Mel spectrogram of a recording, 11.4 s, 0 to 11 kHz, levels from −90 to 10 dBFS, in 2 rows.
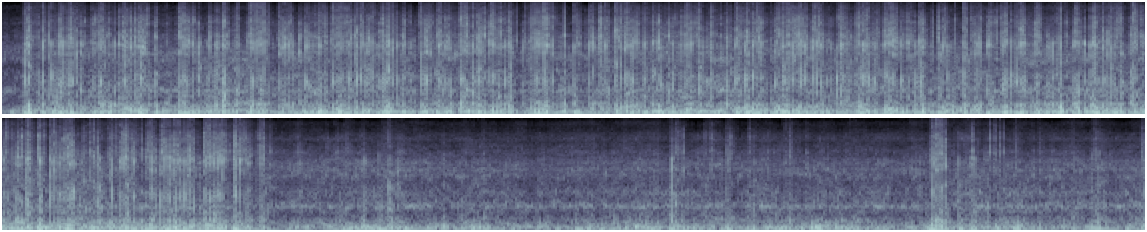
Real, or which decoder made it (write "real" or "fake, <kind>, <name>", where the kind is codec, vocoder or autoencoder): fake, codec, HILCodec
